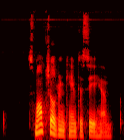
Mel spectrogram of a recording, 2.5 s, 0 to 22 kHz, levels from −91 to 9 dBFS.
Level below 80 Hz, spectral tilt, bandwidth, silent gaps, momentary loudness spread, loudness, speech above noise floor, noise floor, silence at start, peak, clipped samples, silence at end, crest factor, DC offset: -66 dBFS; -6.5 dB/octave; 16.5 kHz; none; 15 LU; -34 LUFS; 38 dB; -72 dBFS; 0.6 s; -16 dBFS; under 0.1%; 0.25 s; 20 dB; under 0.1%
